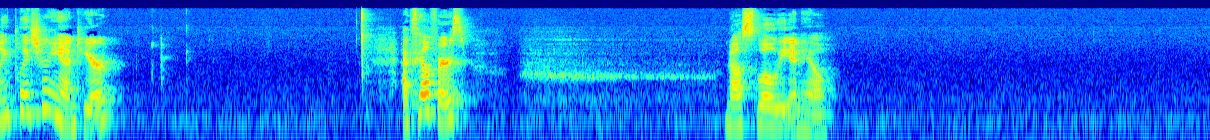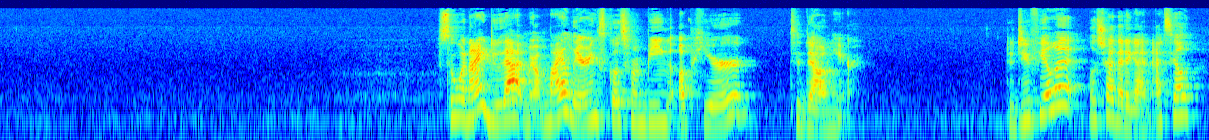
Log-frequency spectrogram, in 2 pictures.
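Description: A young woman speaks calmly and closely, in short phrases with pauses.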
